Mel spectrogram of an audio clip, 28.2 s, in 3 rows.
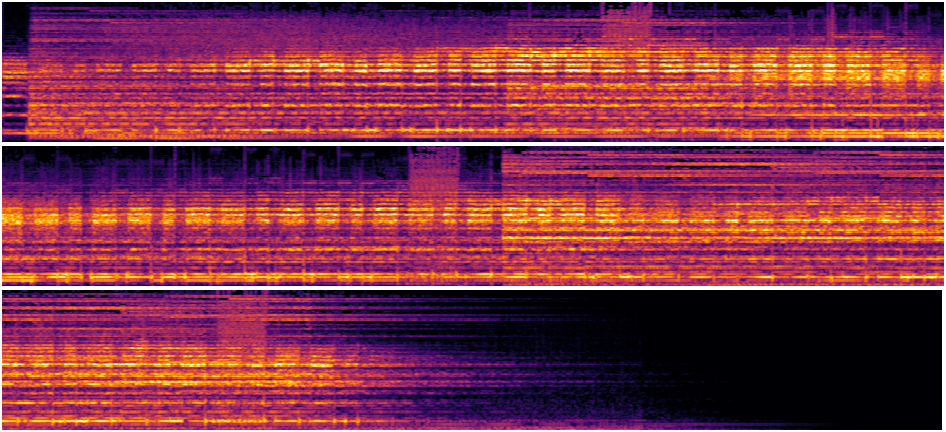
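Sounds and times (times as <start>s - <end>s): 
dynamic synth drone: 0.3s - 26.0s.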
